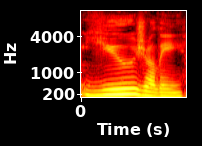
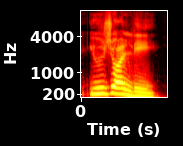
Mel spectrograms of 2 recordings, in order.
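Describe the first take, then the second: First: The first syllable is clearly stressed. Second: The first syllable is weakly stressed. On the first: The speaker calls it right. "강세를 또렷하게 첫 번째 u에다가" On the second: The speaker calls it wrong. "usually 아니고"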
